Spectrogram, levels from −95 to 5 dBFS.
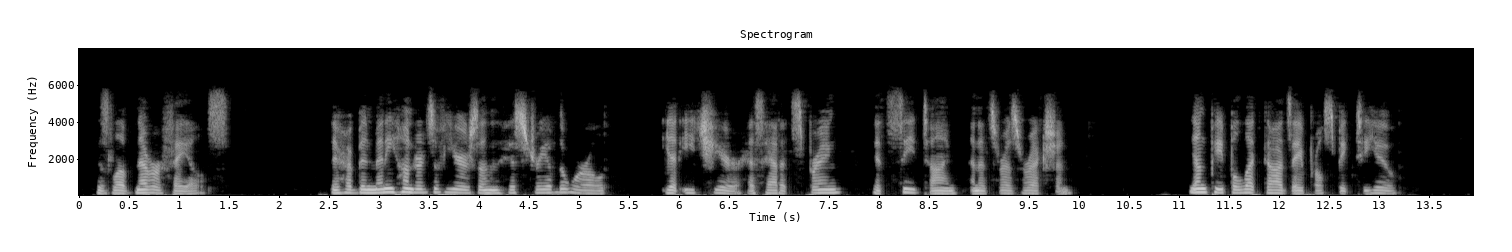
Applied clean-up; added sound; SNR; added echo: none; none; none; none.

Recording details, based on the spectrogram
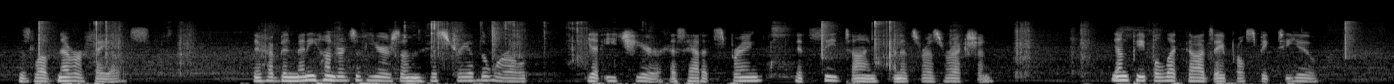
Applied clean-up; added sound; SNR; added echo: none; Chewing, mastication; 13 dB; none.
